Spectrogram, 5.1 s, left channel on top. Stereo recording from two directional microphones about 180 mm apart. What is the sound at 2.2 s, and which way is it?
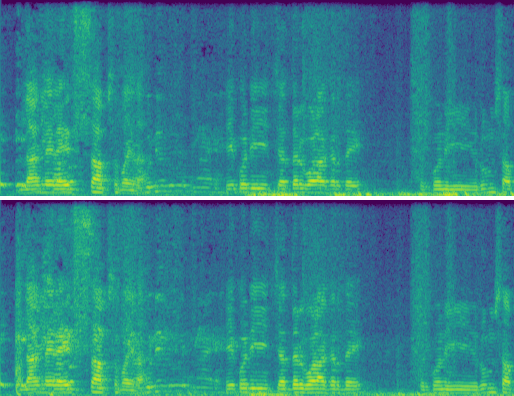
Speech, 50° right (ahead or behind).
